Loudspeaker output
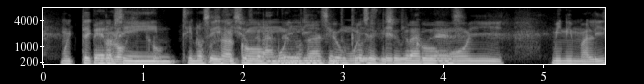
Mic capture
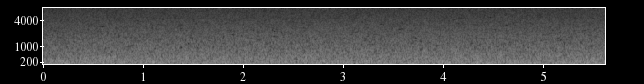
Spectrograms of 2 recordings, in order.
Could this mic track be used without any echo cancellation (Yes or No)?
Yes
